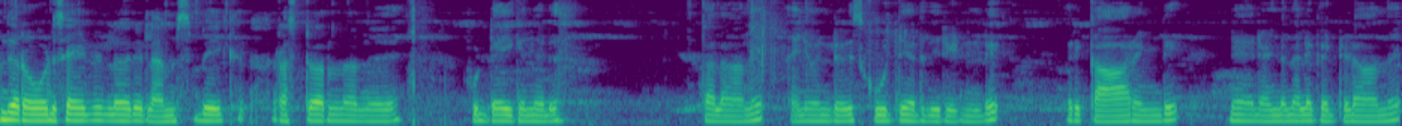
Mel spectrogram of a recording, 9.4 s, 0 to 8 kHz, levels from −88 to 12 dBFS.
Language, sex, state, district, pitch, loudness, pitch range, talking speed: Malayalam, male, Kerala, Kasaragod, 145 Hz, -19 LUFS, 135-150 Hz, 145 wpm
